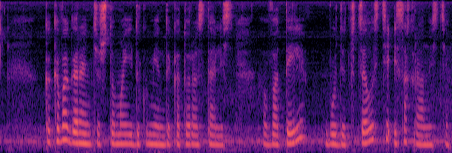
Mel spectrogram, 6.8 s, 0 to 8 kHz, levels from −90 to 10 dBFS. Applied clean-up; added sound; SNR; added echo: none; none; none; none.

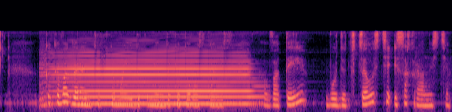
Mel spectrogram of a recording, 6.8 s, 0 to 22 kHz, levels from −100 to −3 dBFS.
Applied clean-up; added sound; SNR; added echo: neural mask model RNNoise.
